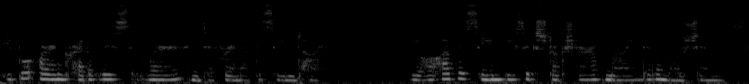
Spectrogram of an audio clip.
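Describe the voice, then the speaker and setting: The speaker whispers. The pace is moderate. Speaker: ASMR creator. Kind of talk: poetry reading. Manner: whispered.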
